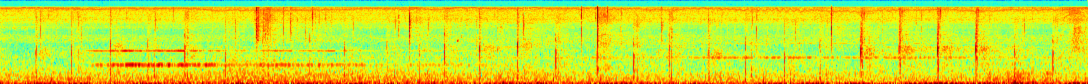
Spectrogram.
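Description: A torch fire crackles and roars steadily.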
